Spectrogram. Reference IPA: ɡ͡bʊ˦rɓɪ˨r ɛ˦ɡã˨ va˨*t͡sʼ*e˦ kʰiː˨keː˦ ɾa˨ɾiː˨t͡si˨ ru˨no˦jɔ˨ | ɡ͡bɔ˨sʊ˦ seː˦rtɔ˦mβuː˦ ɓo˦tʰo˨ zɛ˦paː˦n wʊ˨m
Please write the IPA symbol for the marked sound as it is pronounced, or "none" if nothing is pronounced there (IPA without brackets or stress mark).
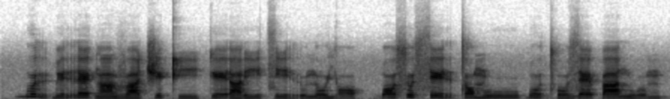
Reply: t͡ʃ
